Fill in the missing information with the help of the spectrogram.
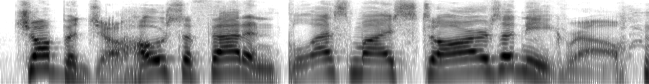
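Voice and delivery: high, hammed-up exclamation breaking into laughter; mock scandalized shock. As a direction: blurt it high like an astonished bigot.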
